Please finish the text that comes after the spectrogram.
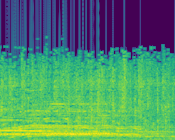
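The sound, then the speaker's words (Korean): A crowd applauds and cheers loudly to welcome Governor An, a dense wash of clapping with shouts and whoops rising above it, holding steady throughout before easing slightly at the end. “자, 안지사님을 큰 박수로 와주시기 바랍니다.”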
